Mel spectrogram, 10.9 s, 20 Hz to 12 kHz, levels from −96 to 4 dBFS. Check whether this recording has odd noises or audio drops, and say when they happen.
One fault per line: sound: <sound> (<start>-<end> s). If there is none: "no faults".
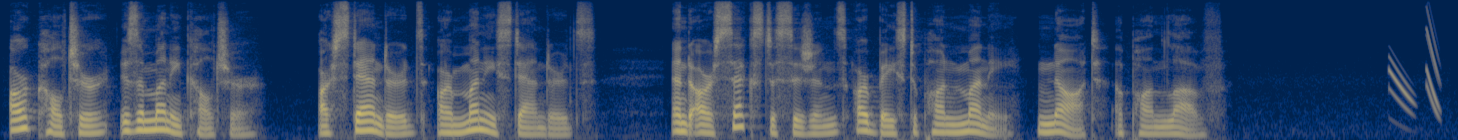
sound: chirp (10.4-10.8 s)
